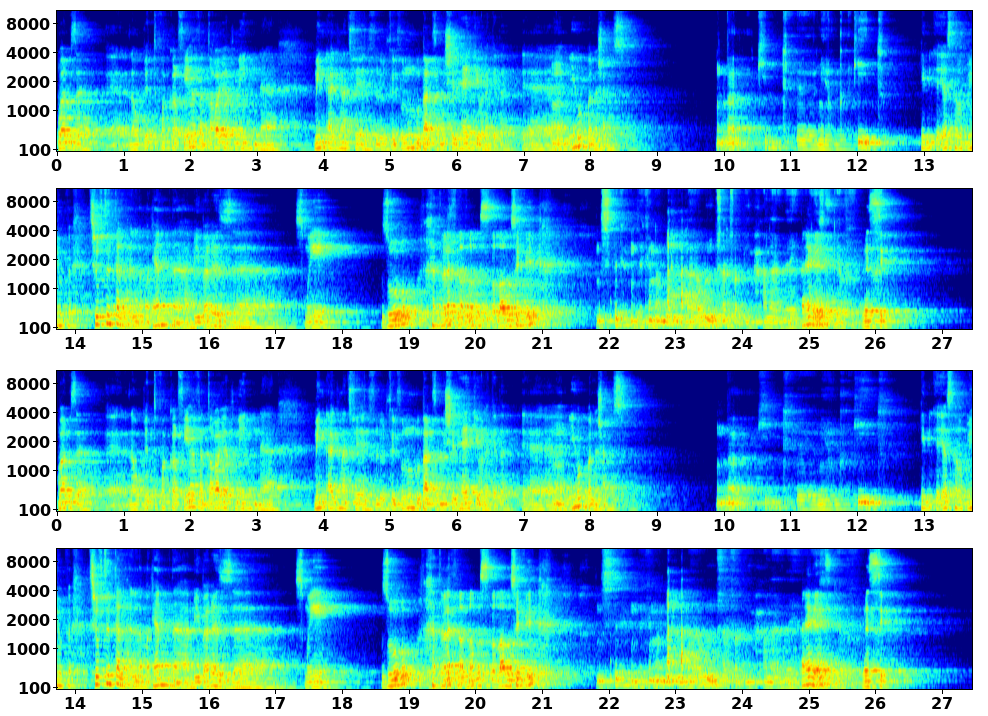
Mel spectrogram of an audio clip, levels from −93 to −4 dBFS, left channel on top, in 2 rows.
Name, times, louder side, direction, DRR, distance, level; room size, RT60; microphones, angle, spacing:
voice 1, 0.0-3.6 3.9-8.5 13.0-17.8 18.6-21.1 24.9-25.3 25.8-26.1, equal, 20° right, 0 dB, 1.0 m, -31 dB
voice 2, 7.4-7.9 9.9-12.4 19.5-20.1 21.8-26.1, left 1 dB, 50° left, 3 dB, 1.2 m, -35 dB
11.5 x 7.2 x 6.7 m, 2.1 s
head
